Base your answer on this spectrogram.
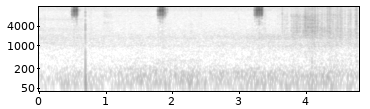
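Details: A grasshopper, hidden from view and only faintly audible, gives short, high, hissing chirps repeated about every one and a half seconds.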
